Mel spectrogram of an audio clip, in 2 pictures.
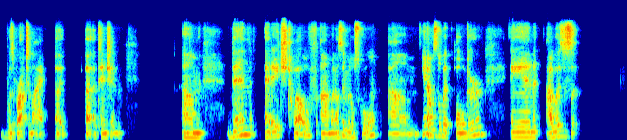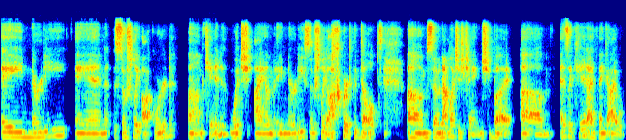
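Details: Adult man, a self-described recovering covert stutterer who still stutters (real, not acted), with word and phrase repetitions and fillers; covert stuttering.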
